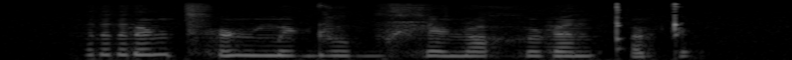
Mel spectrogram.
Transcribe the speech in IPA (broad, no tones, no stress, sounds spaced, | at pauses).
r ə ɳ t͡sʼ ʏ ɳ m i ɖ u b x e ɳ ɒ x u ɽ ə n qʼ ɨ ʈ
